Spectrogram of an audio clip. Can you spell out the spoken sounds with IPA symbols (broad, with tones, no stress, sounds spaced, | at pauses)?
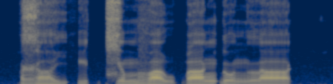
ɣ a̤˨˩ j ʔ i˨˩ t̚ t͡ɕ ə˨˦ m v a˧˩ w ɓ a˨˦ ŋ ɗ o˧˩ n l a˨˩ k̚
